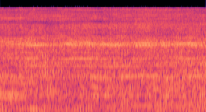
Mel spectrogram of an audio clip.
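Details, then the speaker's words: Nitro RC helicopter engine after the high-speed needle was richened for continuous tick-tocks and flips, previously lean: high buzzing note holds steady with no sag or cutting out under hard load, a little more smoke; healthy run. "Yeah, much better. You can see the smoke a little more there, yep."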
